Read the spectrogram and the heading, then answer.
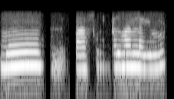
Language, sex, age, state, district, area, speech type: Assamese, female, 30-45, Assam, Golaghat, urban, conversation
